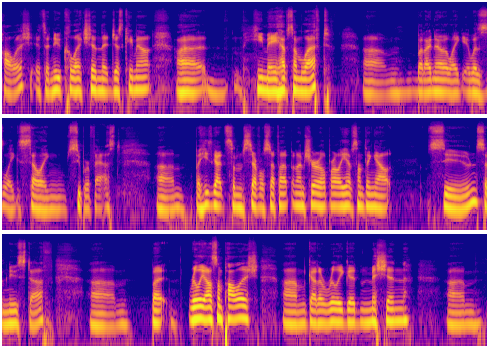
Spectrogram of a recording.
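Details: Adult male speaker; no speech disorder.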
